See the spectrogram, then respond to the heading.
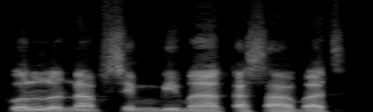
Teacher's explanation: Kan kalau nafsin kan N. Nun mati, nun matinya berubah menjadi bunyi mim mati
